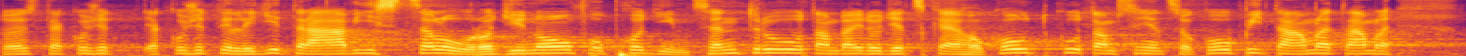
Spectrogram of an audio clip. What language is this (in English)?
Czech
